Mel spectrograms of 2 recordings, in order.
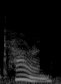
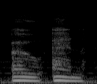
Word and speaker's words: Charon: The name you heard wasn't Karen. It was Charon, as in Charon, the ferryman of the dead.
